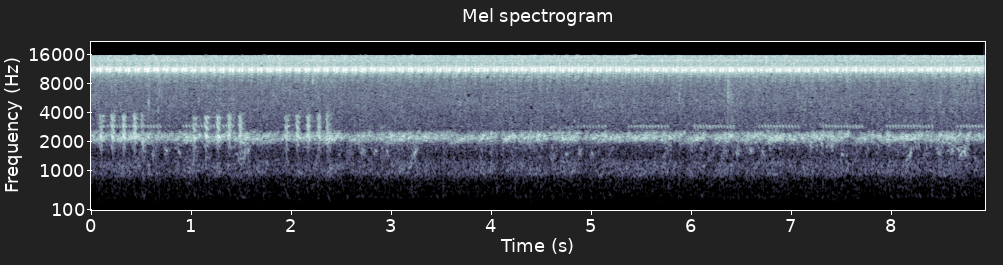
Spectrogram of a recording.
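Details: Swamp frogs at night: rapid rattling bursts of pulsed croaks, repeated about every half second early on, rise over a dense trilling chorus and a steady high-pitched hum.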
